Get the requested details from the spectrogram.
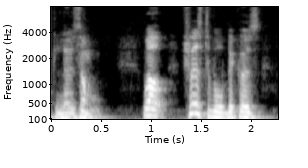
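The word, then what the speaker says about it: Lozärn: with a name like Lozarn? Well, first of all, because Lozarn is a way cooler name than either Smuts or Doornbosch. But second of all, because Lozarn is the Swiss-German pronunciation of Luzern, and Luzern is the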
